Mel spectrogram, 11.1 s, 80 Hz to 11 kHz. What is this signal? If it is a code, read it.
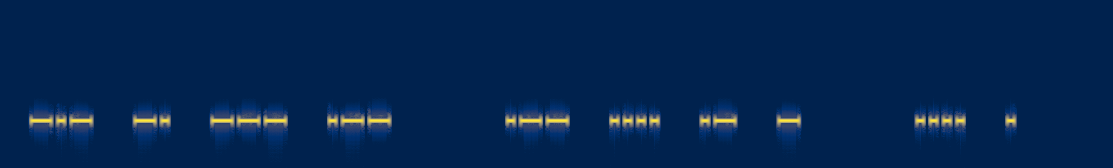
Morse code, heard as a keyed tone, about 18 wpm, spaced as for 12 wpm, 1000 Hz. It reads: KNOW WHAT HE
